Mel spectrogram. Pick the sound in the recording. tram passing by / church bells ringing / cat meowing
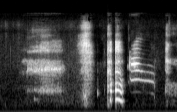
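cat meowing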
